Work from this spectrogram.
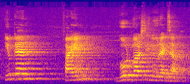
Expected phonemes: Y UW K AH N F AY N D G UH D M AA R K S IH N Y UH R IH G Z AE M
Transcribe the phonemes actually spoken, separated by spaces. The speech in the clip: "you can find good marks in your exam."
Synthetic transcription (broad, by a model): Y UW K AH N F AY N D G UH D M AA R S IH N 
